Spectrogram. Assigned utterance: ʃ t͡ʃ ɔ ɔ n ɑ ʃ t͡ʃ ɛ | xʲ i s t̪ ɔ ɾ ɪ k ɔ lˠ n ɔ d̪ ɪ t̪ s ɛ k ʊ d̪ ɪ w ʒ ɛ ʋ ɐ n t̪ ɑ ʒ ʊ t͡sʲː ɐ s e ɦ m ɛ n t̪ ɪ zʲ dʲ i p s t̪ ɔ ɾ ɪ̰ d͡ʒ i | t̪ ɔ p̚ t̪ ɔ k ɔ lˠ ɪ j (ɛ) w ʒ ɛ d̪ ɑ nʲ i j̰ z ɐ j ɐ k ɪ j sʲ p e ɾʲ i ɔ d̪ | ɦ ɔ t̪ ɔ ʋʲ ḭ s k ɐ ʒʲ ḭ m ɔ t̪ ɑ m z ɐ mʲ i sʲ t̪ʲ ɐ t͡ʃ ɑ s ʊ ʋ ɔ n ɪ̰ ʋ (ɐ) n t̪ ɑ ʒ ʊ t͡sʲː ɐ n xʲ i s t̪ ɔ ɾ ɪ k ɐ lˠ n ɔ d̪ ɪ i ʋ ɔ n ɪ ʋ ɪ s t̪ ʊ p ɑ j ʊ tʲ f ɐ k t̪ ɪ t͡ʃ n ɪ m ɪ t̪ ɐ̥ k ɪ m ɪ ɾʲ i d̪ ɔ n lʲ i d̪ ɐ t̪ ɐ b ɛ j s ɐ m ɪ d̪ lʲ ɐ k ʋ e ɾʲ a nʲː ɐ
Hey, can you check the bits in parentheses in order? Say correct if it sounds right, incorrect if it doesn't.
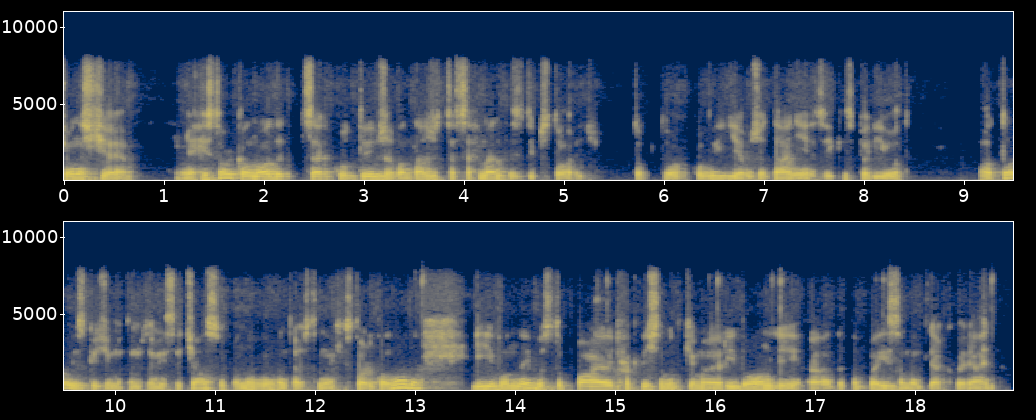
correct, correct

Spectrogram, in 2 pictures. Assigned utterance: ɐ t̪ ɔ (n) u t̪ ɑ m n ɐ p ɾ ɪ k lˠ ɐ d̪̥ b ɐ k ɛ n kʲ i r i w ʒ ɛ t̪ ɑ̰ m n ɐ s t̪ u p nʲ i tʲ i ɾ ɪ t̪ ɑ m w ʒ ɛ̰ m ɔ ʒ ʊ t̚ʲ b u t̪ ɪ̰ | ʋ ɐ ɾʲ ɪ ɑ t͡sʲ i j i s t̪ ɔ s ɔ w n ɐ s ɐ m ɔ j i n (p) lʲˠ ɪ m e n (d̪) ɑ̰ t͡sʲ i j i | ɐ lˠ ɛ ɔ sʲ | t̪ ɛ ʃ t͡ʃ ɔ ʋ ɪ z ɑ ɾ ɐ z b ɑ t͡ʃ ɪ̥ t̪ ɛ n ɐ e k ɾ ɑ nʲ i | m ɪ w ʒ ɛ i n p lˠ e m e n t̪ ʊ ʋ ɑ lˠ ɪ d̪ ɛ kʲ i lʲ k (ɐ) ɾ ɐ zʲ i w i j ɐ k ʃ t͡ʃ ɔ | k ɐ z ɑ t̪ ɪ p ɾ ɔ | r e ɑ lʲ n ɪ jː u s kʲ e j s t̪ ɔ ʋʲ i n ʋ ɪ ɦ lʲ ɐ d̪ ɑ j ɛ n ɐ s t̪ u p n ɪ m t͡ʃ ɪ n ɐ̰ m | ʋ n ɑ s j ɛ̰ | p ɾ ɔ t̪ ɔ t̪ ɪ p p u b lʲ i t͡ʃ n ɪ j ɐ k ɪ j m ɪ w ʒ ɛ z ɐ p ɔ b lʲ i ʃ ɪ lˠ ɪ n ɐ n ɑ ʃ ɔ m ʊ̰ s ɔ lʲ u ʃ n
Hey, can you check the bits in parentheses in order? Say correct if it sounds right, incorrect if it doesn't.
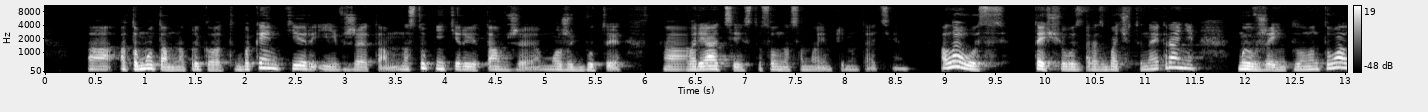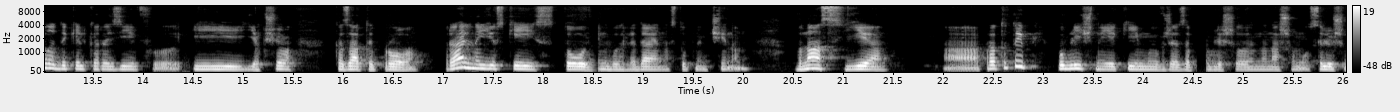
incorrect: m, correct, incorrect: t̪, correct

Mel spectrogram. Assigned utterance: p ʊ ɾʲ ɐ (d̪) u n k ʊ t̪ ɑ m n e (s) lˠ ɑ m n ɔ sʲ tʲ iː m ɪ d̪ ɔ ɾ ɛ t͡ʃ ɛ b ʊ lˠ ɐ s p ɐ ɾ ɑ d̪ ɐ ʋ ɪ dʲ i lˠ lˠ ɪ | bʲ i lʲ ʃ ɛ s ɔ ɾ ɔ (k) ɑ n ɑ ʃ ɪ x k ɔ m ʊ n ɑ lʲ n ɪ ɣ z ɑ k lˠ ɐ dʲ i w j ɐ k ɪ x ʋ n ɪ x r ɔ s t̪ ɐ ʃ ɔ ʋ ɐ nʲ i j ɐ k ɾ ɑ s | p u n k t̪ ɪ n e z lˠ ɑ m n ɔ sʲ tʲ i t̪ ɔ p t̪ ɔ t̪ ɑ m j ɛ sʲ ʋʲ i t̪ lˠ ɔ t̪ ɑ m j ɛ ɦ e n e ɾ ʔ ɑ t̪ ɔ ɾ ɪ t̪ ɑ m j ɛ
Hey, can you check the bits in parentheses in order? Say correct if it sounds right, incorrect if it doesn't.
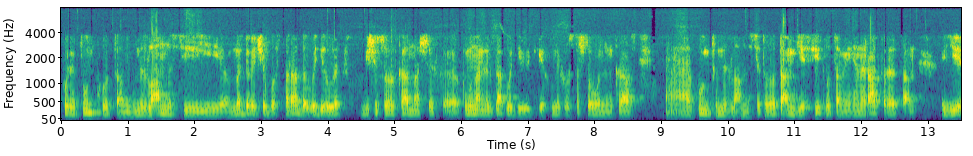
incorrect: t̪, incorrect: z, correct

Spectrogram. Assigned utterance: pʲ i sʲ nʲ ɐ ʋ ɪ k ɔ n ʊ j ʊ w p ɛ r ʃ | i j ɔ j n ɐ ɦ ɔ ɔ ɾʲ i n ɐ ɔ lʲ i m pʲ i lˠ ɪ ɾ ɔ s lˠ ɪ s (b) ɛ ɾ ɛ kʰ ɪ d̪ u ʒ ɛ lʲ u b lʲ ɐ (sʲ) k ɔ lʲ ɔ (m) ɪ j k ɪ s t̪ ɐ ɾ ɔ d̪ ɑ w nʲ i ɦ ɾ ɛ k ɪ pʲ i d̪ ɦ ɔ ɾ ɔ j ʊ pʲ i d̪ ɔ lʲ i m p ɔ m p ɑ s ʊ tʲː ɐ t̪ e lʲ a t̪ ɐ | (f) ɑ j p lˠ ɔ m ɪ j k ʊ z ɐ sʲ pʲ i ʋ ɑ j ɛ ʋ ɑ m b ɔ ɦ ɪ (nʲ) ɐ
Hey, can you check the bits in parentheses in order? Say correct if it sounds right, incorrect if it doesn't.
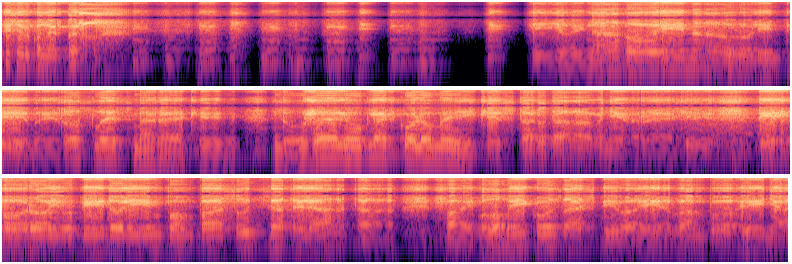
incorrect: m, incorrect: tʲ, correct, correct, correct

